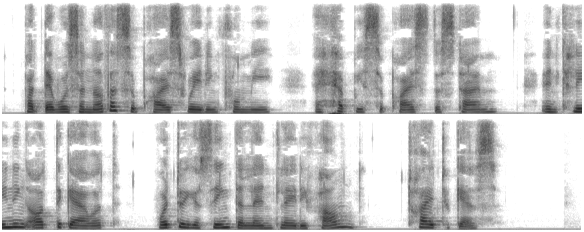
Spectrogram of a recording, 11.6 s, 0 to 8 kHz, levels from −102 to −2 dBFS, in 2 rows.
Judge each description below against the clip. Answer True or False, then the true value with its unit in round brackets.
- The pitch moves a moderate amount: True (3.4 semitones)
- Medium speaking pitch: True (180 Hz)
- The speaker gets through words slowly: False (145 wpm)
